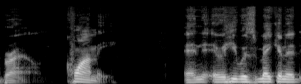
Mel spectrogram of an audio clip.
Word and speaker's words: Kwame: Kwame. And he was making it, and apparently Stephen A. Smith has been intentionally saying Kwame and not Kwame, which is how his mother wanted it to be pronounced.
